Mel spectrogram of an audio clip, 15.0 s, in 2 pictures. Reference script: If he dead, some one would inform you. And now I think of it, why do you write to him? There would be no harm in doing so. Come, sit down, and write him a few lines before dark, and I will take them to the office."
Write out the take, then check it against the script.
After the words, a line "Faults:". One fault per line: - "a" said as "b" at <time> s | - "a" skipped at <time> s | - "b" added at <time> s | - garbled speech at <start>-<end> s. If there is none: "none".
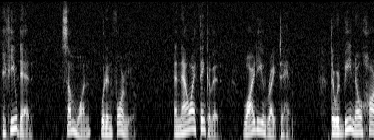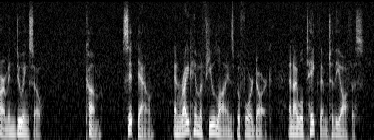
If he dead, some one would inform you. And now I think of it, why do you write to him? There would be no harm in doing so. Come, sit down, and write him a few lines before dark, and I will take them to the office."
Faults:
none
